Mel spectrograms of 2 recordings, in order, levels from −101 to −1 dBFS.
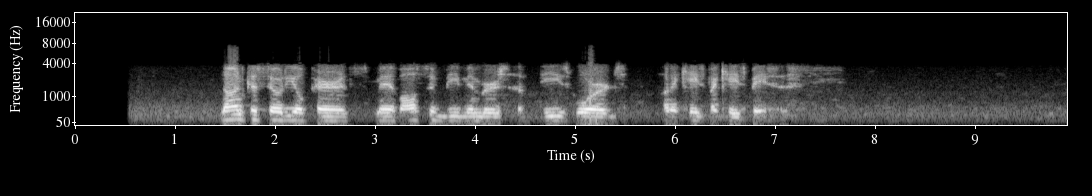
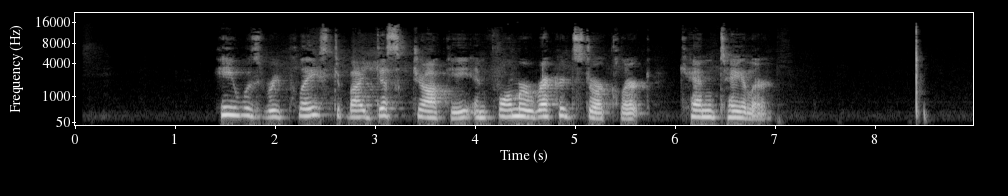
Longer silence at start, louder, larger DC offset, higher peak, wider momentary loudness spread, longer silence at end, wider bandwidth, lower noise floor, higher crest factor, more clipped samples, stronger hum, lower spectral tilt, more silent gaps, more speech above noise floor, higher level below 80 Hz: about the same, 1.45 s vs 1.45 s; first, -15 LUFS vs -26 LUFS; neither; first, -2 dBFS vs -6 dBFS; about the same, 13 LU vs 13 LU; first, 2.75 s vs 2 s; second, 4.1 kHz vs 15 kHz; second, -56 dBFS vs -82 dBFS; about the same, 16 dB vs 20 dB; neither; neither; first, -8 dB/octave vs -5 dB/octave; neither; second, 41 dB vs 57 dB; first, -60 dBFS vs -70 dBFS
